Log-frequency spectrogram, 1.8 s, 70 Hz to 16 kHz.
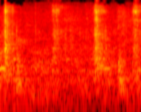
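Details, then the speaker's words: Singer 411G, geared rotary mechanism, treadled with a custom heavy balance wheel. Light, even ticking at about two beats per second with soft bobbin rattle; somewhat more bobbin noise than a 201 due to its different mechanism. Normal running. "are the same it feels largely the same here a bit more Balban noise from here because it's a different type of quality mechanism"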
